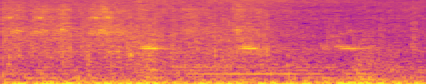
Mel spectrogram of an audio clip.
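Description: An electric repair beam buzzes and crackles.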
